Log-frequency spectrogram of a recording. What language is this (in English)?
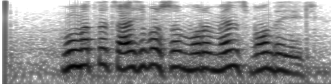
Odia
